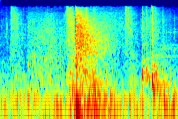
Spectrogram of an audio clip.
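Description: A fiery spell blasts with a loud whoosh.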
